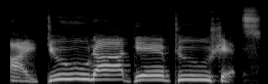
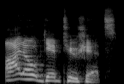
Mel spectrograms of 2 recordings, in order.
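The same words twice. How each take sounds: First: "I do not give two shits" said slowly, each word spaced and hit; drawn out, word by word for emphasis; slow deliberate repeat. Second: Said in the usual way. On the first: Real, not acted. Streamer repeating himself to chat, slow and emphatic.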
